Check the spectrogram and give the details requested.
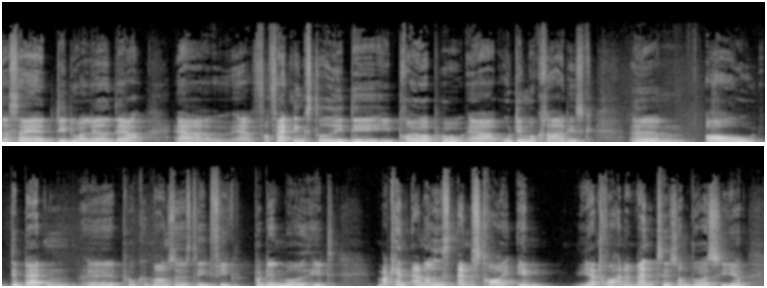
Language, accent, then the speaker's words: Danish; Schleswig-Holstein, Germany; moved away; Schleswig-Holsten. Lige der, hvor jeg kommer fra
